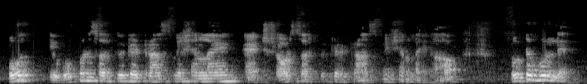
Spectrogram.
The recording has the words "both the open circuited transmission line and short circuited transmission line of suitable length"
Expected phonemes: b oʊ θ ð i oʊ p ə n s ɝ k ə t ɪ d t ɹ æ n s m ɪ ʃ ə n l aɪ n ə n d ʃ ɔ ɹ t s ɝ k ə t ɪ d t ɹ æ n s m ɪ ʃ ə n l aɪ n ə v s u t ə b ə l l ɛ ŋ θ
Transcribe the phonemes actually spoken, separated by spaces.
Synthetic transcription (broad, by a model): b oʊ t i oʊ p ə n s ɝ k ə t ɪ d t ɹ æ n s m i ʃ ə n l aɪ n ə n d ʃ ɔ w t s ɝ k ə t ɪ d t ɹ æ n s m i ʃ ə n l aɪ n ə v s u t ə b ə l l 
